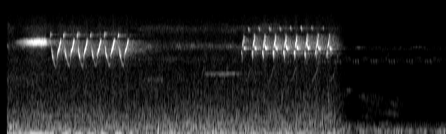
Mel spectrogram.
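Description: A songbird singing over a steady outdoor hiss: one held high whistle, then a fast run of sweeping notes, a short pause, and a second quick run of about ten repeated high notes. The background hiss cuts off abruptly about four and a half seconds in.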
